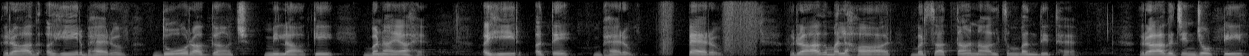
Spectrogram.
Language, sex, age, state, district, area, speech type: Punjabi, female, 30-45, Punjab, Jalandhar, urban, spontaneous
